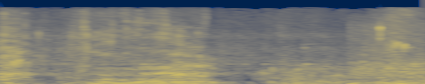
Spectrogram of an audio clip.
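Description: Ape-like growls and grunts from a group feeding on a carcass, over a steady hiss of rain.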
